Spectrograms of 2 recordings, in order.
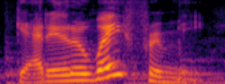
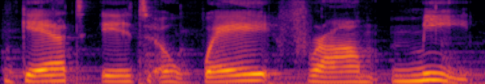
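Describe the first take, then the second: First: The words link, with T sounding like soft D. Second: Each word is said separately with clear T sounds. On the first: "the T sound in get and it turns into a quick soft D sound" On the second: "pronounce all the words separately"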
